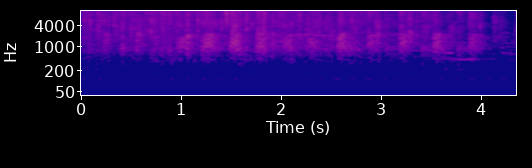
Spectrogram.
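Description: A church congregation applauding, faint and steady, with many overlapping hand claps.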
